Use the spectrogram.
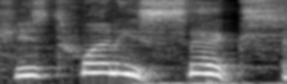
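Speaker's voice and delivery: exasperated protest. Real, not acted. Protests the old lady joke.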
